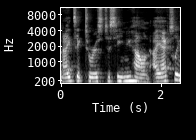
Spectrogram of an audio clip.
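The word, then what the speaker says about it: Nyhavn: the place so the the pronunciation is new Hound that's uh the way you pronounce it so definitely a place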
